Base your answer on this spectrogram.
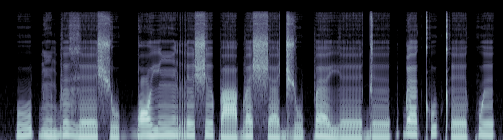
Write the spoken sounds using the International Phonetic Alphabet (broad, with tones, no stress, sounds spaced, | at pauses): u˨˦ ɓ ĩ˨ b ɪ˦ ɣ eː˨ ʃ u˨ ɡ͡b ɔ˦ j ĩ˦ r ɪ˦ ʃ ɪ˦ p aː˨ b ɛ˦ ʃ ɛ˨ d͡ʒ u˨ p ɛ˦˨ j eː˨ d ɪ˦ | ɓ ɛ˦ kʼ u˦ kʼ eː˨ kʷ ɪ˦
